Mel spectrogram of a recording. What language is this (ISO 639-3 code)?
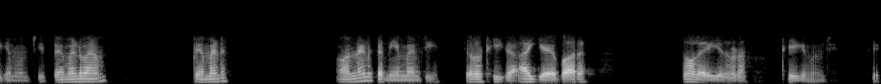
doi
